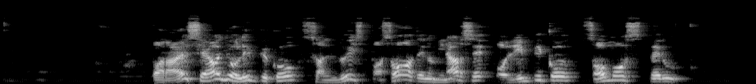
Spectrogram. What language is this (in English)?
Spanish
